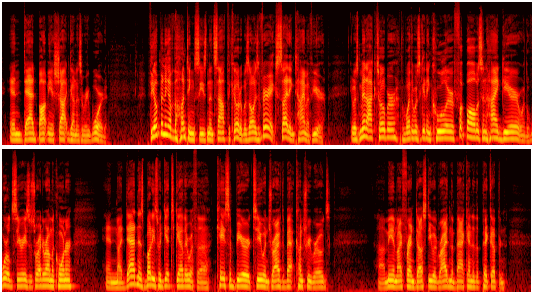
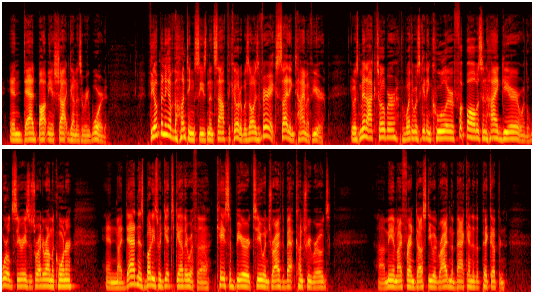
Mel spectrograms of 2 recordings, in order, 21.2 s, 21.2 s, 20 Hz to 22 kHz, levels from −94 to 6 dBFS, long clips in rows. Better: neither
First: none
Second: none

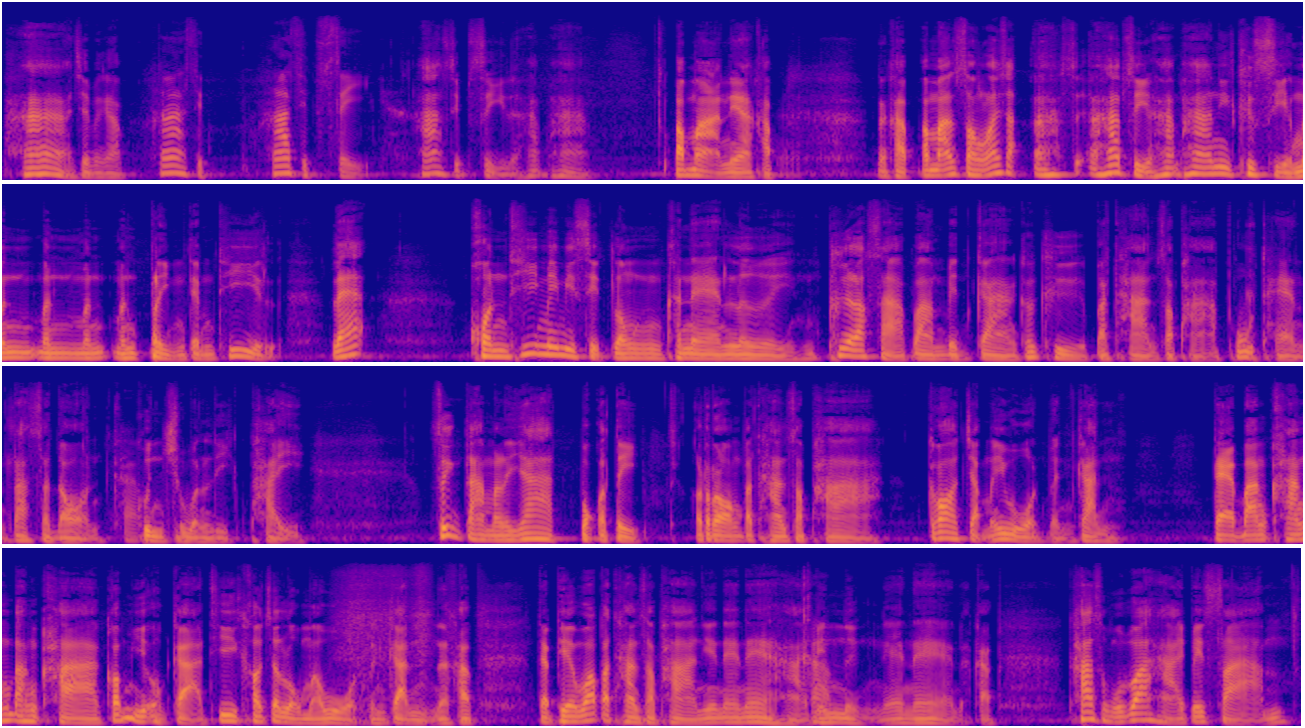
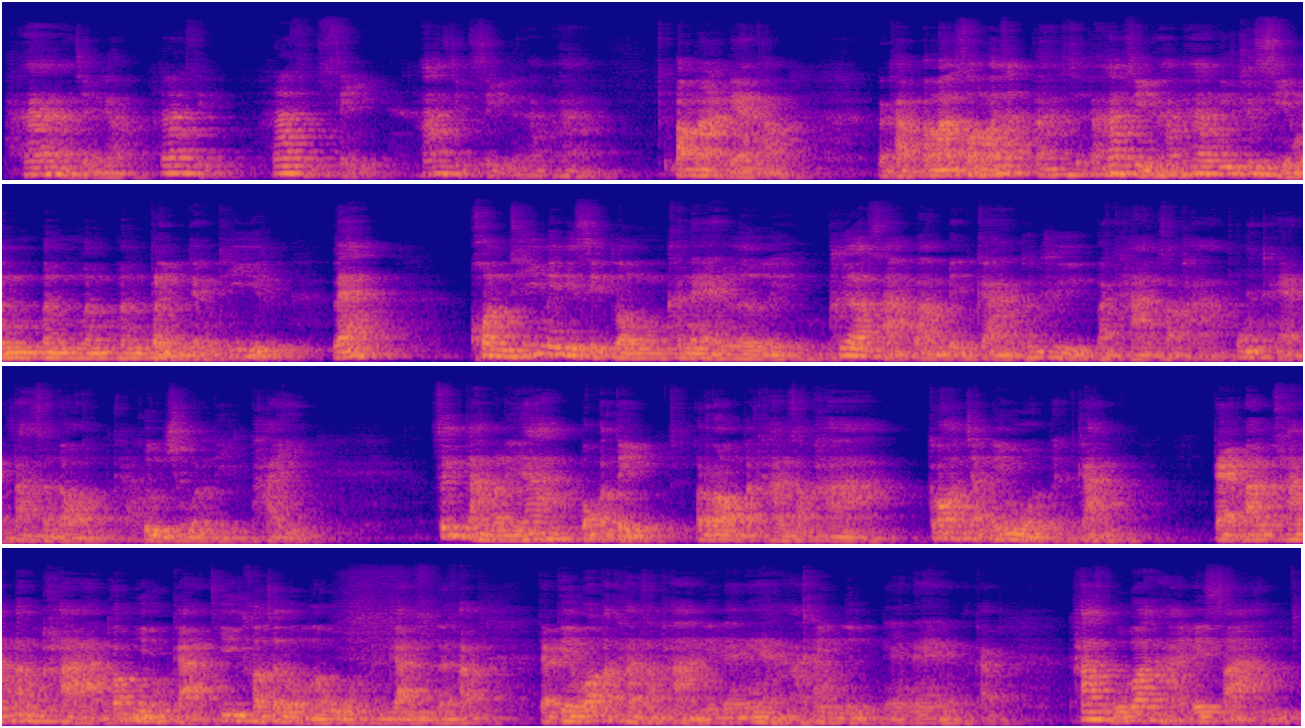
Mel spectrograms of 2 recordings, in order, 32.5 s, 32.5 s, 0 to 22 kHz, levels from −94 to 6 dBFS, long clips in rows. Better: first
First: none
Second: off-mic speech; far // room echo; noticeable; dies away in 0.6 s

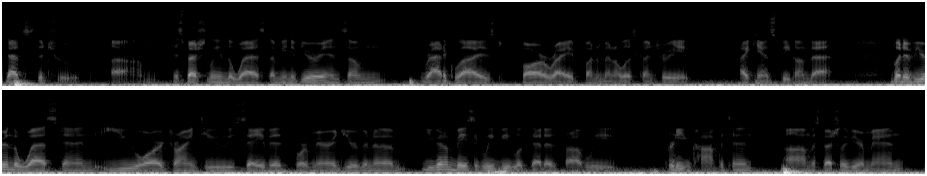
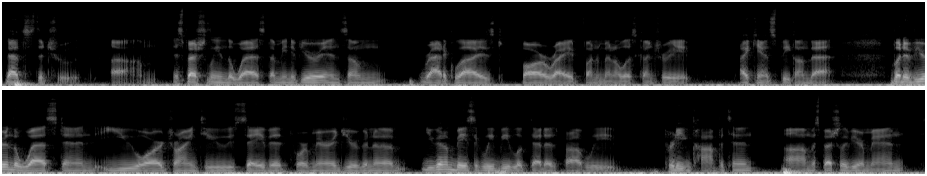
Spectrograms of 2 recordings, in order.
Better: second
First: low rumble; loud; throughout; 7 dB below the speech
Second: low rumble; faint; throughout; 20 dB below the speech

